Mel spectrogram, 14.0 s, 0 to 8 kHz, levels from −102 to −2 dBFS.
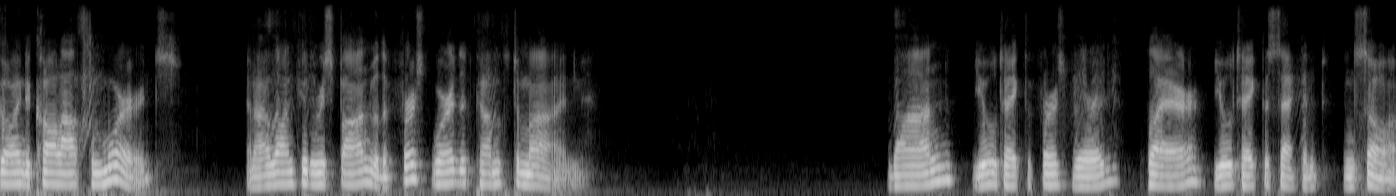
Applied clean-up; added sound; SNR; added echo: neural mask model DeepFilterNet 3.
